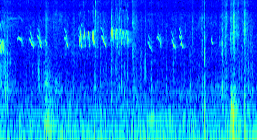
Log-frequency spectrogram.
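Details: Baby chickens chirping: high, short down-slurred peeps in quick bursts of two to four, with pauses between groups, over a steady low rumble and a brief thump near the end.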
